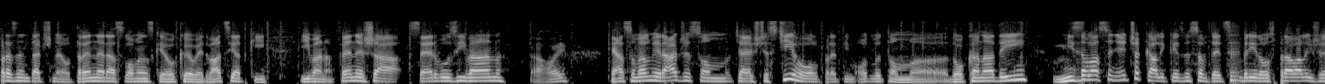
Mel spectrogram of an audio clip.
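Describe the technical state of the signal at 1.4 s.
At 1.4 s the background is near-silent, flecked with twinkling specks. This is overdone noise removal, present throughout the clip: an overly strong reducer pushes down single frequency bands near its noise estimate, stripping quiet parts of the voice too.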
